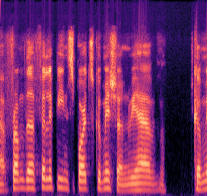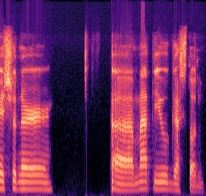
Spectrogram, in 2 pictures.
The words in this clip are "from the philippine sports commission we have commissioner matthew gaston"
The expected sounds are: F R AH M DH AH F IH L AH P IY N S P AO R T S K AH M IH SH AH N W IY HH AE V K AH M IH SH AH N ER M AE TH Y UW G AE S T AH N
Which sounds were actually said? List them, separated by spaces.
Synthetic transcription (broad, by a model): F R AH M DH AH F IH L AH P IY N S P AO R T S K AH M IH SH AH N W IY HH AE V K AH M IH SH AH N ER M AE T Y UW G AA S T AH N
